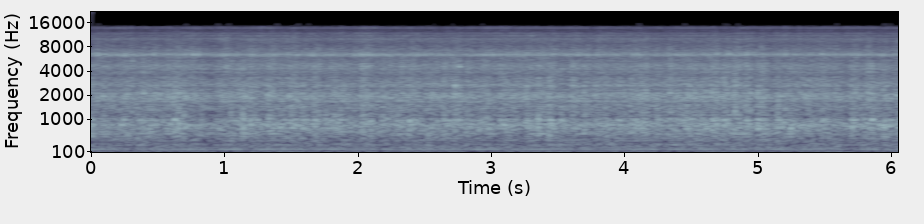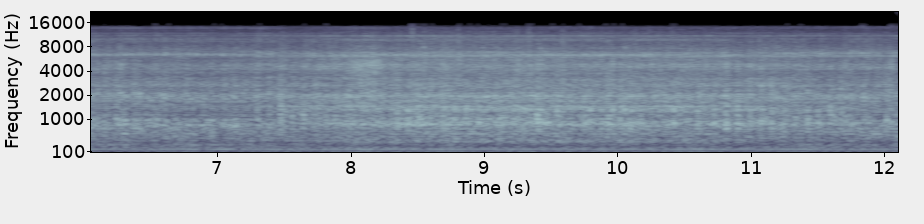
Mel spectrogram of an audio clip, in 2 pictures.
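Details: Fiat Panda 4x4 Sisley with a carburettor clogged by iron oxide dust: uneven, stumbling idle, smells of fuel, seems to fire on two cylinders, rich. Jammed float level was the cause; bending the float pin to lower the bowl fuel level fixed it.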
